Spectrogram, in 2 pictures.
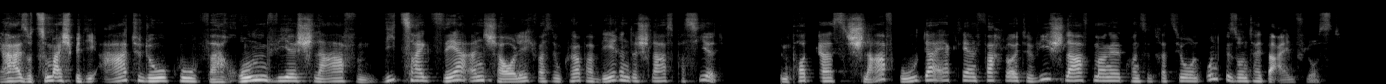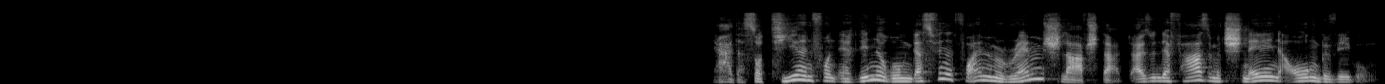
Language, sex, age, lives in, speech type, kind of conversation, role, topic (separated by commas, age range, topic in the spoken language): German, male, 30-34, Germany, read, expert-assistant, expert, Kennst du eine spannende Doku oder einen Podcast, der zeigt, was in unserem Körper passiert, wenn wir schlafen?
